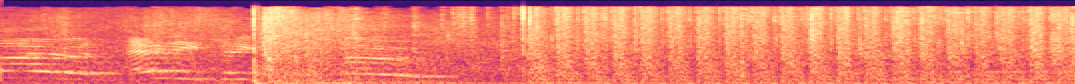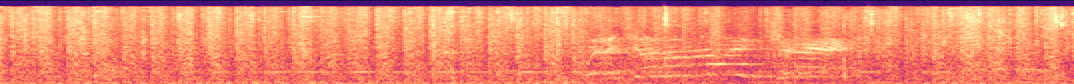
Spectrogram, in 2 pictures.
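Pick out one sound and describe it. A machine gun fires in rapid, steady bursts close by.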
